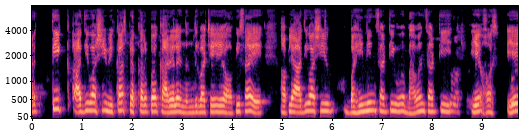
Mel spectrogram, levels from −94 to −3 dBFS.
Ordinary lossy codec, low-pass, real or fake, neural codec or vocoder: none; 7.2 kHz; real; none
